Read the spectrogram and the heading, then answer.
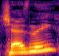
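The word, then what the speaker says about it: Szczęsny: I think Wojciech set Chesney. Am I saying it correctly? – Yes.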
